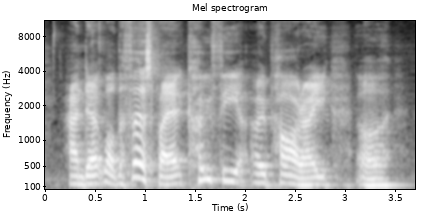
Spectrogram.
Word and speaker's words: Kofi Opare: And well, the first player, Kofi Opare, Kofi Opare, that is how you say his name.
